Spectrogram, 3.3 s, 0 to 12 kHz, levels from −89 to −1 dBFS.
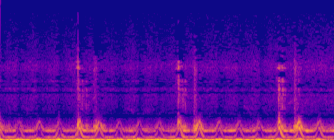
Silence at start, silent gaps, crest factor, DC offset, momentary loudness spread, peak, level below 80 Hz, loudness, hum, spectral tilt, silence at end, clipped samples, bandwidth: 0 s; none; 12 dB; under 0.1%; 5 LU; 0 dBFS; -18 dBFS; -25 LUFS; none; -6.5 dB/octave; 0 s; under 0.1%; 6.6 kHz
